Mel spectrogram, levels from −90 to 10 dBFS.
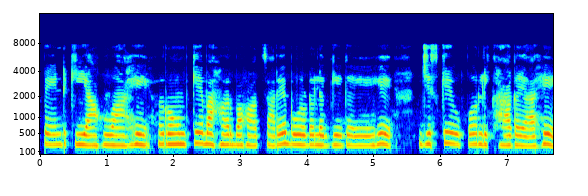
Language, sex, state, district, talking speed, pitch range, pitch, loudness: Hindi, female, Odisha, Nuapada, 140 wpm, 220-240 Hz, 230 Hz, -18 LUFS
